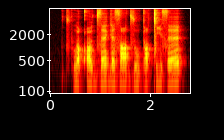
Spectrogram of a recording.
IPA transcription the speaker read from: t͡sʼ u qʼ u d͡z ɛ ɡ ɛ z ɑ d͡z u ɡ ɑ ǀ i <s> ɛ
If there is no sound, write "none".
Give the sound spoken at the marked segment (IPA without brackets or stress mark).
s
